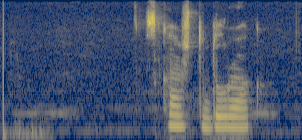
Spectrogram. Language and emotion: Russian, neutral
